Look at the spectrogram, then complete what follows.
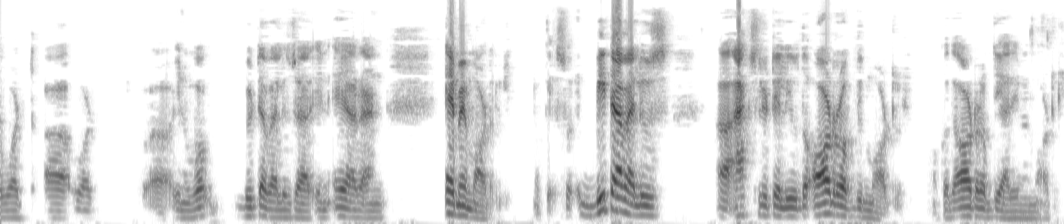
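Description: A man's voice: lowish voice, fairly bright tone, muffled recording. A young man with an Indian accent, his first language not English, answering viewer questions in a recorded slide lecture, full of "uh" fillers and restarts. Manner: hesitant, many "uh" fillers and restarts. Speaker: analytics instructor.

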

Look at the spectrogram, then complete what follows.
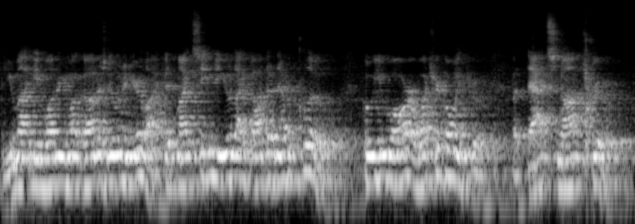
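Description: An older American man preaching a sermon as a pastor, repeating phrases for emphasis with deliberate pauses. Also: mid-range voice, a little mellow. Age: 60s or older. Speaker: guest preacher, pastor and former military chaplain. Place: church sanctuary, at a wooden lectern. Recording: very echoey church hall, long reverb.

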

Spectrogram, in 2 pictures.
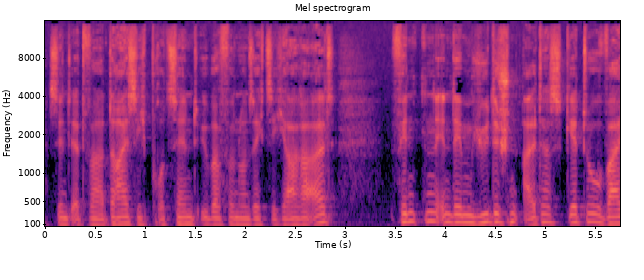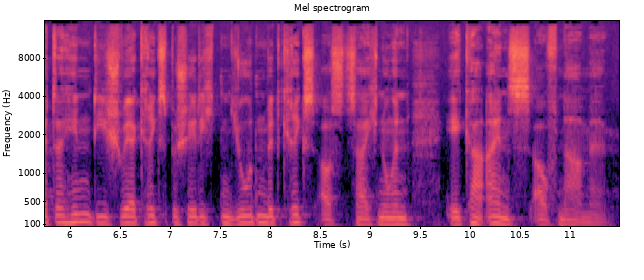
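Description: Mellow, coldly bureaucratic Nazi official, played by a man. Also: fairly low pitch, lightly acted. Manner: measured, bureaucratic. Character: cold Nazi official chairing a meeting, bureaucratic, male. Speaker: actor in a radio docudrama. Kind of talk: formal speech at a meeting in a radio play.

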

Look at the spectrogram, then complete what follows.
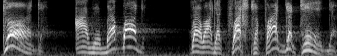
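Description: Squawking, excitable cartoon duck. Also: sits high, takes it slowly, full character voice. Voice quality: squawky, quacking, garbled. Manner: excitable, blustery. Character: short-tempered male cartoon duck mage with a squawking quack. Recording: long hall reverb over background music.

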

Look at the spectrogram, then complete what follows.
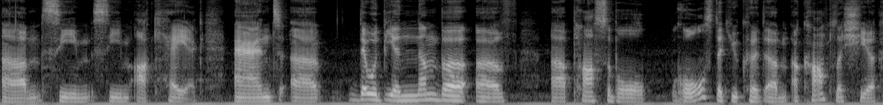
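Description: A man acting as game master, explaining a scenario in a hesitant, halting way. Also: mid-range voice, fairly bright tone. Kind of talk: narrating a tabletop game scenario. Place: small home room, video call.

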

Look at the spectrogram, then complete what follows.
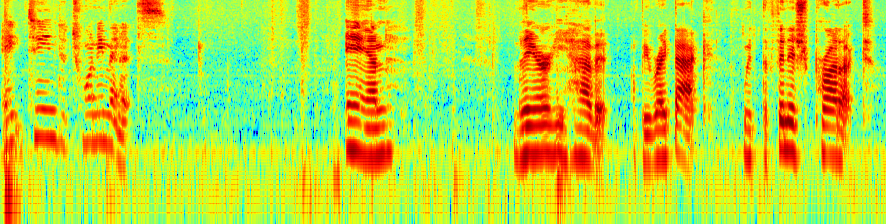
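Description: An older woman with a hoarse throat, chatting casually through a cooking vlog in a small camper kitchen. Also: on the low side, takes it slowly, long pauses, a little hiss or hum. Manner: chatty, homey, rambling. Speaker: cooking vlogger.

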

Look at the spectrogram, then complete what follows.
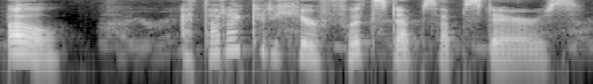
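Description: A woman's voice: on the high side, lively intonation, unhurried. A young woman playing a polite, cautious guest in an amateur audio drama. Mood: wary.

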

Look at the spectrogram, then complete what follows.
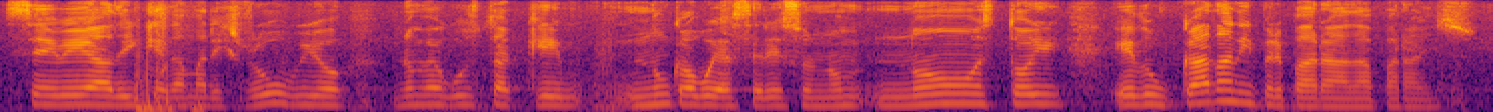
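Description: A woman's voice: on the low side, fairly even intonation, normal speed, hardly any pauses, noisy background. This is a middle-aged woman, speaking as a guest in a television studio. She talks earnestly, restarting and repeating herself as she works through her points. A faint studio ambience sits underneath her lapel-mic sound. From Dominican Republic. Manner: earnest, repetitive, restarts often. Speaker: fashion designer guest. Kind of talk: TV studio interview. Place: TV studio set.

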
